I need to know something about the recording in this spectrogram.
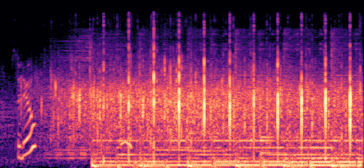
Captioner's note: applause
